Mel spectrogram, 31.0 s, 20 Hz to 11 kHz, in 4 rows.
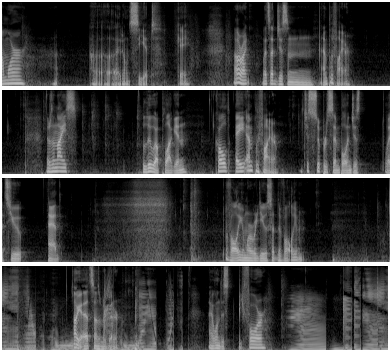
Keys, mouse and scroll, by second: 3.5 click, 4.9 right click, 8.1 click, 9.1-10.9 typing, 12.5 click, 13.5 click, 15.5 click, 18.5-19.3 typing, 20.2 click, 21.1 click, 23.2 space, 24.7 click, 25.7 click, 26.8 click, 28.8 l, 30.0-31.0 drag.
